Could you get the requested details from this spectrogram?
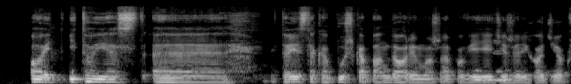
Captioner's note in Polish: westchnienie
